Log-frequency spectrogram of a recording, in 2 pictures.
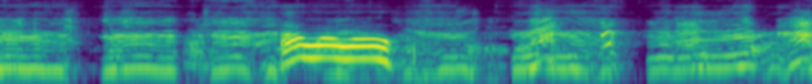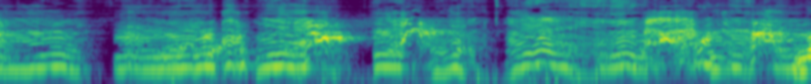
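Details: Miniature Pinscher named Teco crying very loudly, a run of wavering, yelping whines and moaning howls rising and falling in pitch, with one brief louder drawn-out cry, while a woman talks to the dog throughout.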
